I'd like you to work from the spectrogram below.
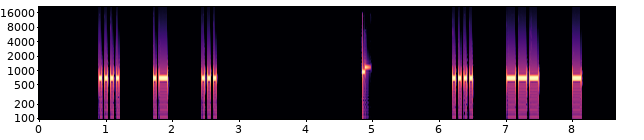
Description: Morse code, heard as a keyed tone, about 27 wpm, spaced as for 13 wpm, 700 Hz. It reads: HAS HOT
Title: 4x Character Spacing - Top 200 Words - 28wpm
